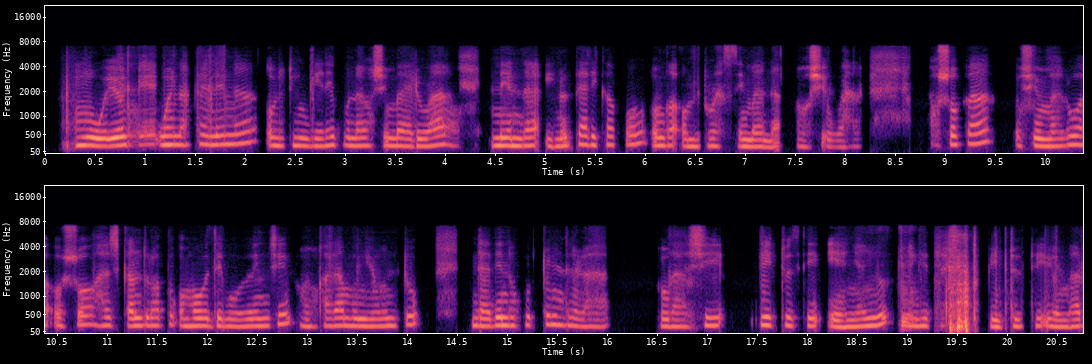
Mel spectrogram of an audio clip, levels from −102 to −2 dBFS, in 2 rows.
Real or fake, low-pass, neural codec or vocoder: fake; 7.2 kHz; codec, 16 kHz, 0.8 kbps, ZipCodec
